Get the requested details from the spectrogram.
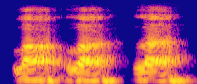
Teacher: la harus digusi gitu ya la la la tapi enggak bolehb kan jadi la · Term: huruf la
